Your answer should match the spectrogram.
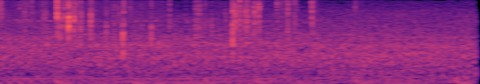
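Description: Soft crinkling and crackling of a clear plastic wrapper being peeled off a kneaded eraser, a few faint crackles over a low steady background rumble.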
